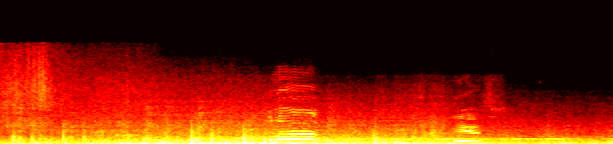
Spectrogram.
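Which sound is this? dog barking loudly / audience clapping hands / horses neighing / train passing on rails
train passing on rails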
